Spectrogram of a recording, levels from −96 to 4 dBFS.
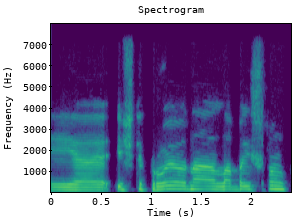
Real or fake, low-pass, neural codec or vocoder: real; 7.2 kHz; none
